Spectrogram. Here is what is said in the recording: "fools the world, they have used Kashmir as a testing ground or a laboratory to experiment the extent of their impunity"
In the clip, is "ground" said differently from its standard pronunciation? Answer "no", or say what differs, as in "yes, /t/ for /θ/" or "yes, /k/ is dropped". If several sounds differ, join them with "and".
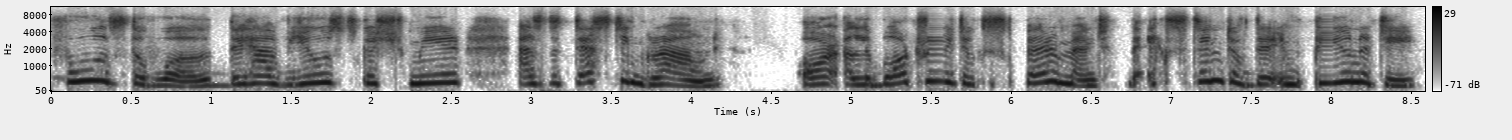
no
